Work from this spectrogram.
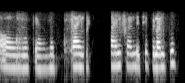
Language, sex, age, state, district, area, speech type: Telugu, female, 18-30, Telangana, Nirmal, rural, conversation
